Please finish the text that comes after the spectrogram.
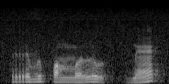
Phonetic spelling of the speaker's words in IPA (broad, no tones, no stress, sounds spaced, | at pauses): r ɯ v ɯ pː ɔ mː o lː u | ɡ͡b ɛ̃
